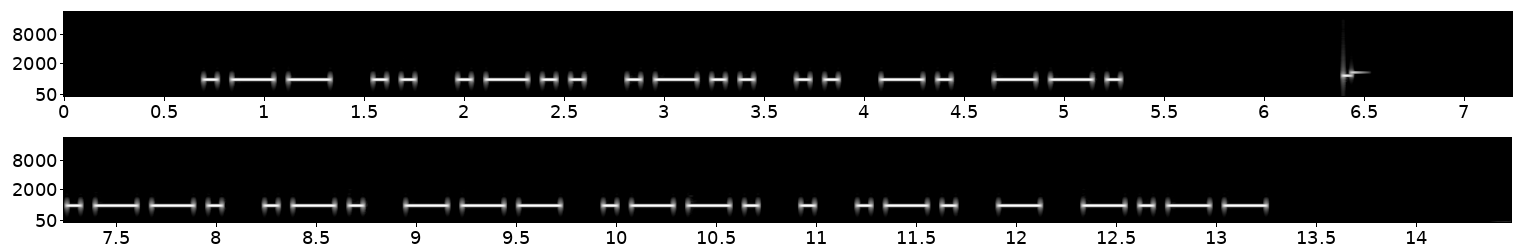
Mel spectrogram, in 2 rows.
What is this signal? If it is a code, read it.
Morse code, heard as a keyed tone, about 17 wpm, 700 Hz. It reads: WILLING PROPERTY
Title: Sentences from Top 1000 Words - New Word Drill - 17wpm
